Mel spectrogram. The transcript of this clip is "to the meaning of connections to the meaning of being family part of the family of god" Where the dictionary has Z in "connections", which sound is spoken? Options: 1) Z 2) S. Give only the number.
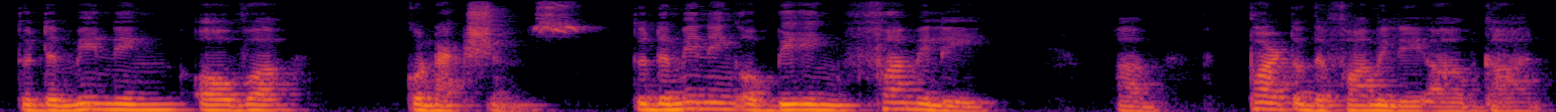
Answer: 2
